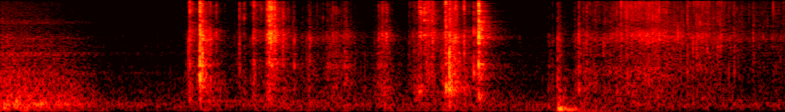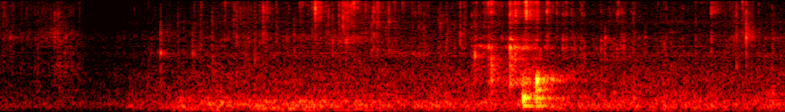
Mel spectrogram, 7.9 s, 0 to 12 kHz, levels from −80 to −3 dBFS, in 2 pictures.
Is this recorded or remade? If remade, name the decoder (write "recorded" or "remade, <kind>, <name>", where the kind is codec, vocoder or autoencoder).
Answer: recorded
